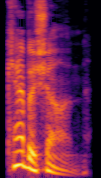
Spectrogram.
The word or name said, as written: cabochon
